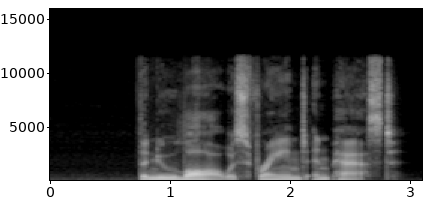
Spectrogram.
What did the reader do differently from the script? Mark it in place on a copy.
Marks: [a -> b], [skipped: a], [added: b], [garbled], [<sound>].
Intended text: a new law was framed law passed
[a -> the] new law was framed [law -> and] passed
